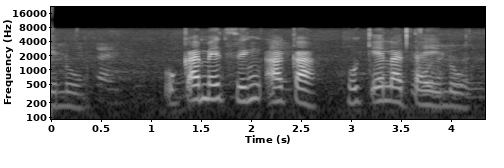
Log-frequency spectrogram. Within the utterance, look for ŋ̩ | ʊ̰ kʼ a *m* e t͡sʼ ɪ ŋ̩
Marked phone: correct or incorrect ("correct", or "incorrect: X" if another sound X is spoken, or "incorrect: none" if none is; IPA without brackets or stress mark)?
correct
